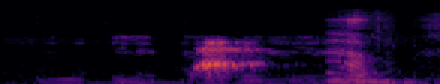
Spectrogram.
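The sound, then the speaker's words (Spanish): A female dog barks twice in quick succession, short yelping barks that stand out loud, with a person's voice faintly present in the background. “Ahí está la, la perra mía haciendo, este, diciendo presente.”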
